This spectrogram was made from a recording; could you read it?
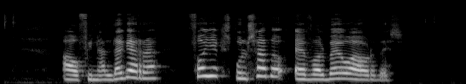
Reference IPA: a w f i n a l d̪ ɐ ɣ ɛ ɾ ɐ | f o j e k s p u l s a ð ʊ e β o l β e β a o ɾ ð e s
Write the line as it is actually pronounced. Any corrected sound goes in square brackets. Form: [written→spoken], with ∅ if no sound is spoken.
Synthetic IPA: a w f i n a l d̪ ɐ ɣ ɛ [ɾ→r] ɐ | f o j e k s p u l s a ð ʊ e β o l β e [β→w] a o ɾ ð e s

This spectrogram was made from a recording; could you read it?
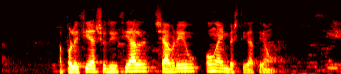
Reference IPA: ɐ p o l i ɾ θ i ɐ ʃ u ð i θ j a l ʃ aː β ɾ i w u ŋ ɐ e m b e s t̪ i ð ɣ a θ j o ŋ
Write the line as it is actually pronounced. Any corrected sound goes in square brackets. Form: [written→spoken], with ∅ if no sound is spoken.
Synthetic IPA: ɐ p o l i [ɾ→∅] θ i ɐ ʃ u ð i θ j a l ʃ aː β ɾ i w u ŋ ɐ [e→i] m b e s t̪ i [ð→∅] ɣ a θ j o ŋ

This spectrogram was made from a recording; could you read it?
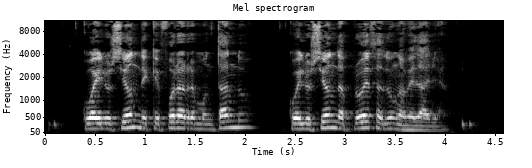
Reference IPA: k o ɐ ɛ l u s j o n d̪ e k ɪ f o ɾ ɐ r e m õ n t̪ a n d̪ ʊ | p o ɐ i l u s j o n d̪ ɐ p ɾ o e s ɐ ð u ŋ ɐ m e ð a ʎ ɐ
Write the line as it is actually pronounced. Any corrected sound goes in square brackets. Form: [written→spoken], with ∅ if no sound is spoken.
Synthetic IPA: k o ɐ [ɛ→i] l u s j o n d̪ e k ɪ f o ɾ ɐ r e m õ n t̪ a n d̪ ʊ | [p→k] o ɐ i l u s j o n d̪ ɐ p ɾ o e [s→θ] ɐ ð u ŋ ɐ m e ð a ʎ ɐ

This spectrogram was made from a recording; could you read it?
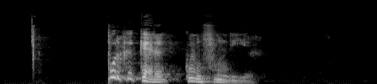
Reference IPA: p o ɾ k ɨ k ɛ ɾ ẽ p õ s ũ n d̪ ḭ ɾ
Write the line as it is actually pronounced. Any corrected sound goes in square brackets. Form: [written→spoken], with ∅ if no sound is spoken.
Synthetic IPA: p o ɾ k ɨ k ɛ ɾ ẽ [p→k] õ [s→f] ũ n d̪ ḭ ɾ

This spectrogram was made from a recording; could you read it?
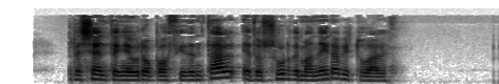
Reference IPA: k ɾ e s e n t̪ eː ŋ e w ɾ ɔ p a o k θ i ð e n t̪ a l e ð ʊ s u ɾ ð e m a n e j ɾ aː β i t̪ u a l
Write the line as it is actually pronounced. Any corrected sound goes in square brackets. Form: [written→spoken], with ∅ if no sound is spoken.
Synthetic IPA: [k→p] ɾ e s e n t̪ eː ŋ e w ɾ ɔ p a o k θ i ð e n t̪ a l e ð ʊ s u ɾ ð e m a n e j ɾ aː β i t̪ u a l

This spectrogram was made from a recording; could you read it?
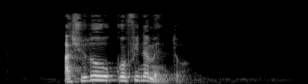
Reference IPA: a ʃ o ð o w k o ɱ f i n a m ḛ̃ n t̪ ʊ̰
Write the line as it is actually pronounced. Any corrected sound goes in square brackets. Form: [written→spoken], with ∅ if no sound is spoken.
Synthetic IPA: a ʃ [o→u] ð o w k o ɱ f i n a m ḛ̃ n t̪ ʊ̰

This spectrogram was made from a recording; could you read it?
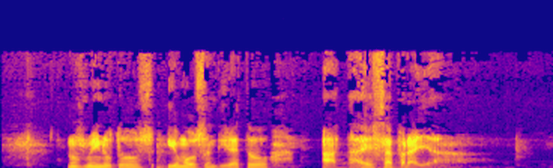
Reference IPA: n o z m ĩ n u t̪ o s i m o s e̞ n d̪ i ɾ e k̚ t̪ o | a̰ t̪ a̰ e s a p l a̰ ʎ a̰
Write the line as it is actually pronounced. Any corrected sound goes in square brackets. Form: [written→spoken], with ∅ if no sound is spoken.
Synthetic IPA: n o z m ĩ n u t̪ o s i m o s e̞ n d̪ i ɾ e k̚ t̪ o | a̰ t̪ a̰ e s a p [l→ɾ] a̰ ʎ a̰

